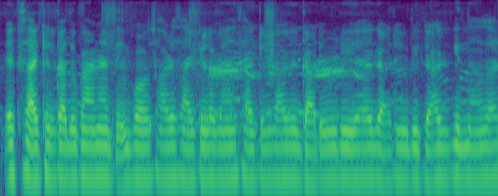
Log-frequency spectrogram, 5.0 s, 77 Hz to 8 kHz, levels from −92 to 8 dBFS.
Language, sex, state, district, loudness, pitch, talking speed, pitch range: Hindi, male, Bihar, West Champaran, -21 LUFS, 120 Hz, 275 wpm, 120-125 Hz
